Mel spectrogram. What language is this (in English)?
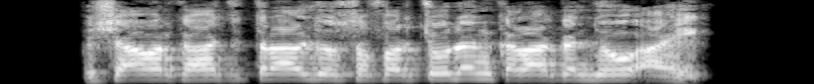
Sindhi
